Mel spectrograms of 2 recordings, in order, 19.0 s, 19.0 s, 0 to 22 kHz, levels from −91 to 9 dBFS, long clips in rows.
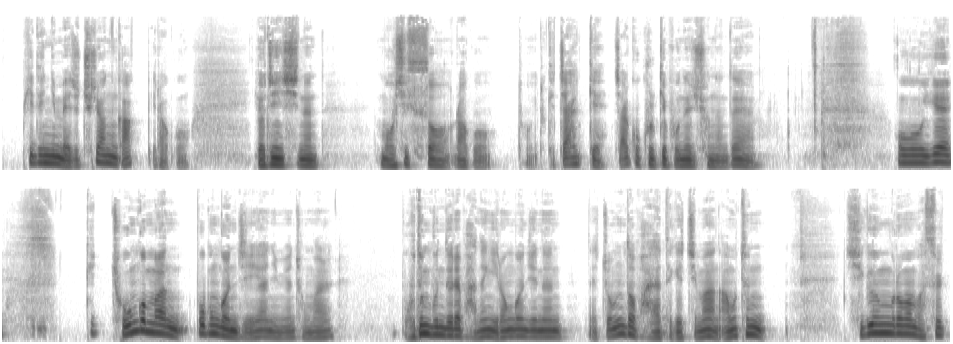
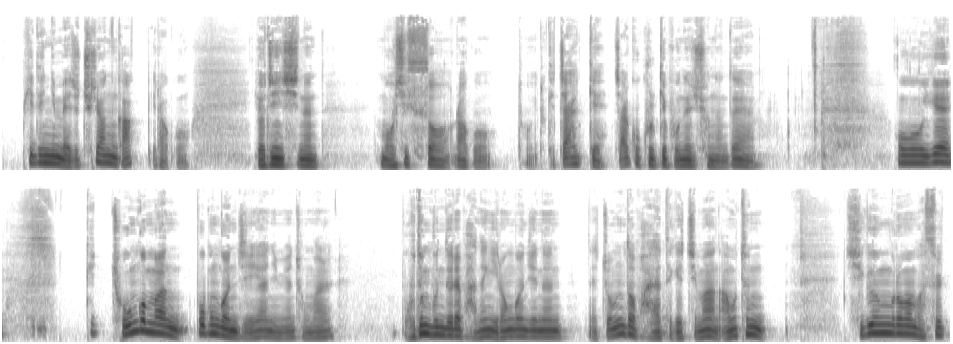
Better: neither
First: none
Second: none

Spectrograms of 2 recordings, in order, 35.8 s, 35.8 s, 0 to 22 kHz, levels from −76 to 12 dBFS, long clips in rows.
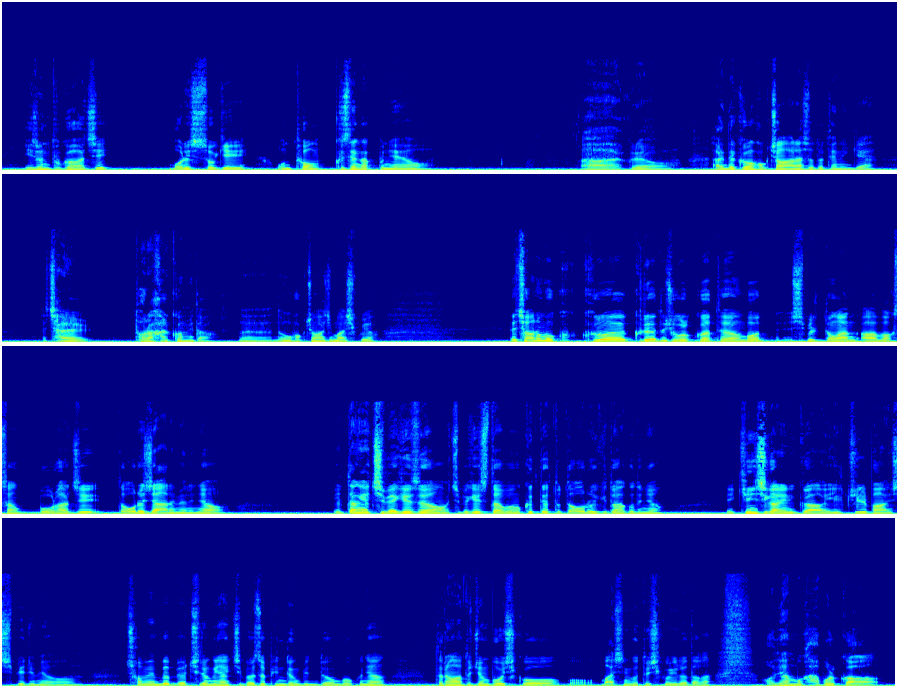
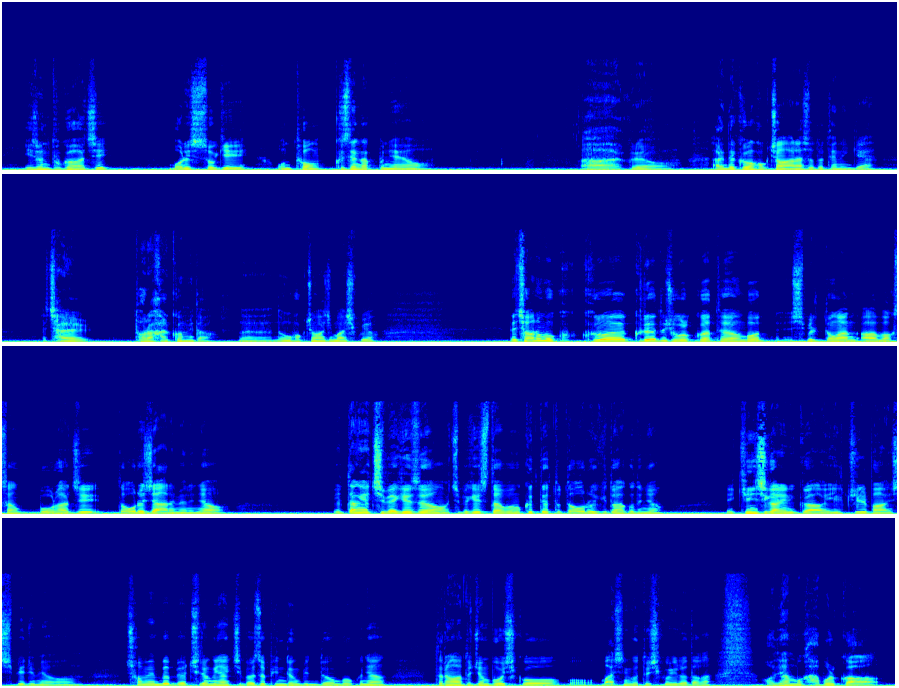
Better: neither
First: low rumble; faint; throughout; 25 dB below the speech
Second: low rumble; faint; throughout; 25 dB below the speech

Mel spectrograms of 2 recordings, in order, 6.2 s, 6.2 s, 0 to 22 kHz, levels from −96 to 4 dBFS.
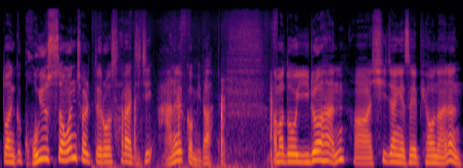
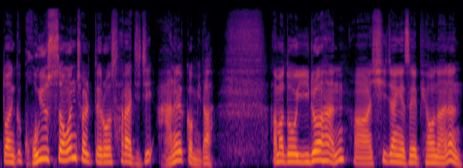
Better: second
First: footsteps; noticeable; from 2 to 3.5 s; peak 7 dB below the speech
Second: none

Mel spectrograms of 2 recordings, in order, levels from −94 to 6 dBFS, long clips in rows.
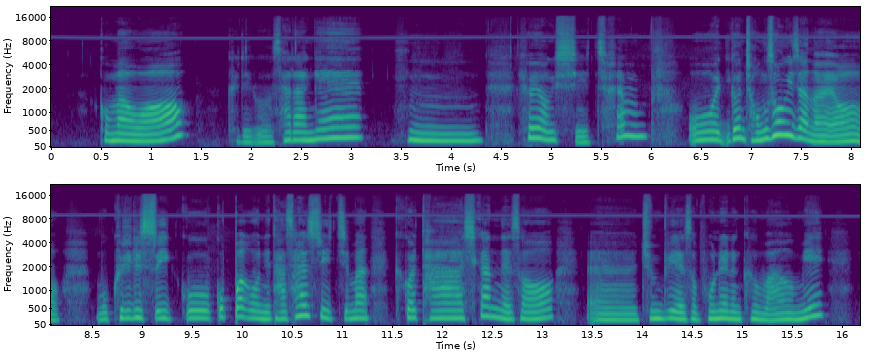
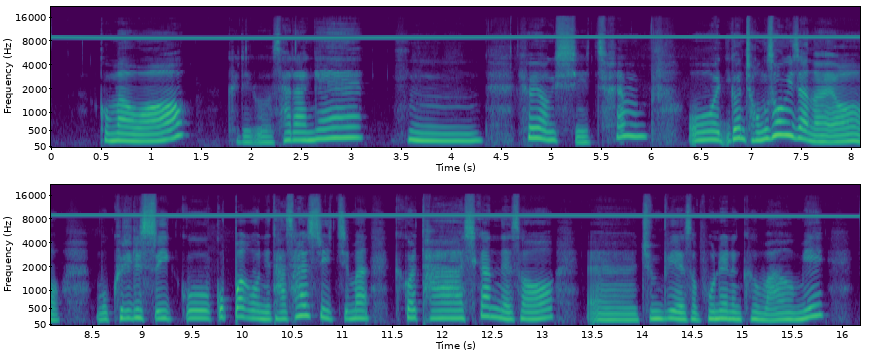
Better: first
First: high-pitched whine; faint; throughout; 9 kHz, 30 dB below the speech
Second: high-pitched whine; loud; throughout; 9 kHz, 7 dB below the speech

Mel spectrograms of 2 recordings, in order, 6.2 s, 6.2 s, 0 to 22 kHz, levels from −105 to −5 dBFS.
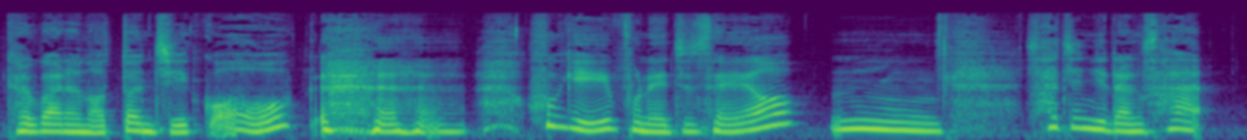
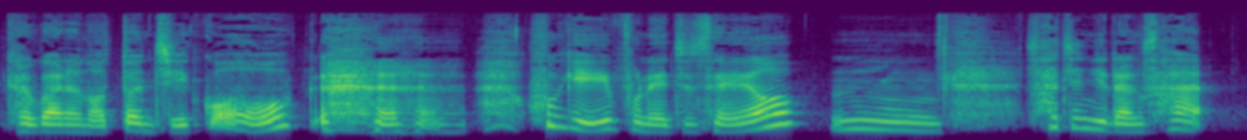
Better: first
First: none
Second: thin; very; fading below 350 Hz

